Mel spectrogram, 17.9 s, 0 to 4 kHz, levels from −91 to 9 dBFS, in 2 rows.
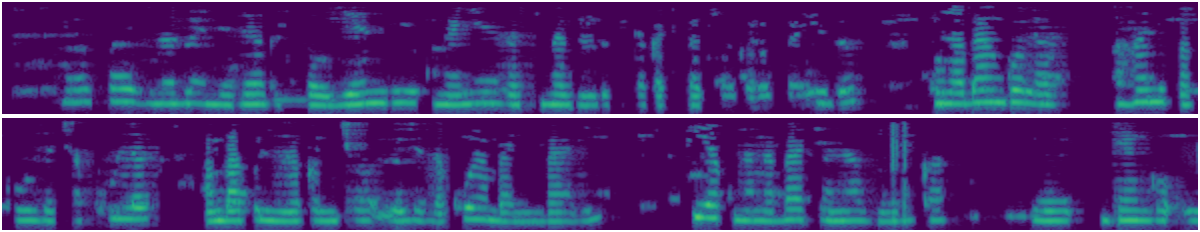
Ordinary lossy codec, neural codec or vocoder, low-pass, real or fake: AAC, 16 kbps; none; 3.6 kHz; real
